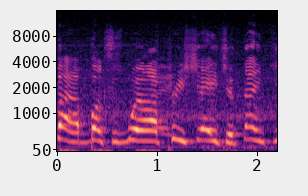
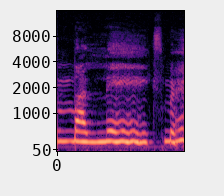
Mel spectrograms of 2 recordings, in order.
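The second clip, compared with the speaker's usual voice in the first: mock trembling, quavering, shaky voice, words drawn out. Retelling a cousin's answer through a bathroom door: imitating Don's shaking voice. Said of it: "His voice was shaking like that".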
